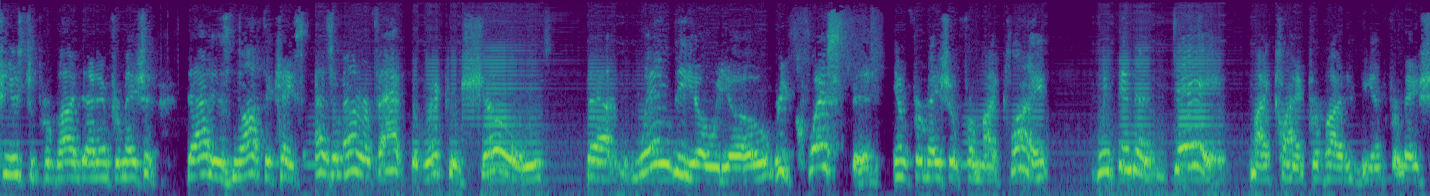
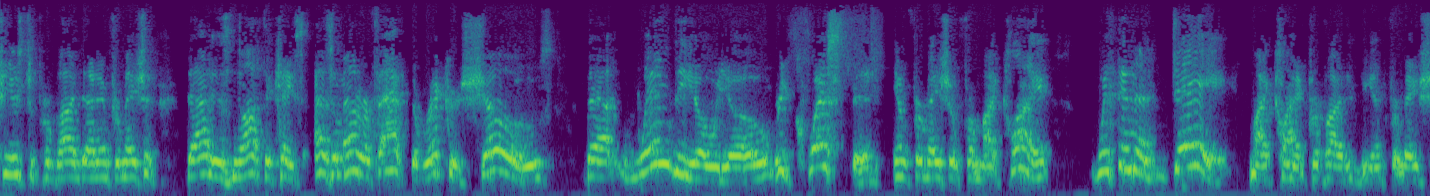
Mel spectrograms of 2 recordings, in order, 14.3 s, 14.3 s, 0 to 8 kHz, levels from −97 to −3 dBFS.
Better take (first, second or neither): second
